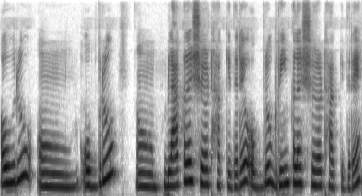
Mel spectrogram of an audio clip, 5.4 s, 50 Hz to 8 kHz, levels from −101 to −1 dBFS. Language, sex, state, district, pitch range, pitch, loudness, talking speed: Kannada, female, Karnataka, Shimoga, 200-260 Hz, 225 Hz, -15 LUFS, 145 wpm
